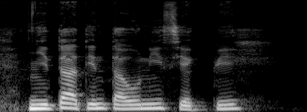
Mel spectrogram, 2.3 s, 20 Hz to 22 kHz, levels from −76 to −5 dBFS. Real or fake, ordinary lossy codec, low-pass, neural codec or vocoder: real; none; none; none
